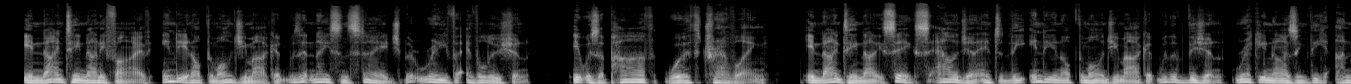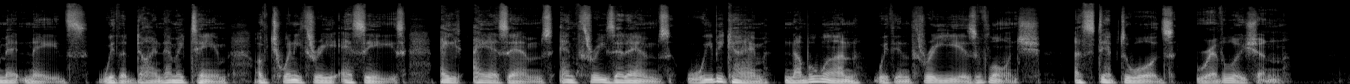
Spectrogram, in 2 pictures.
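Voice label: English Australian, male, corporate, accent of australia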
